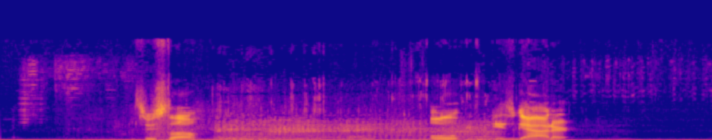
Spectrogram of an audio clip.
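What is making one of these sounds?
A large dinosaur roars loudly.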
